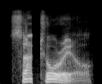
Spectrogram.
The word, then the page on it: suctorial: British English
